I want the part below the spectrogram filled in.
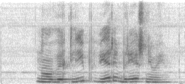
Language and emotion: Russian, positive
